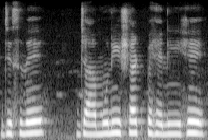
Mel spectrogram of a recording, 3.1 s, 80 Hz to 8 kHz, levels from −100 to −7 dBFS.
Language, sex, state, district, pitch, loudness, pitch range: Hindi, female, Madhya Pradesh, Bhopal, 225 Hz, -14 LUFS, 215-235 Hz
